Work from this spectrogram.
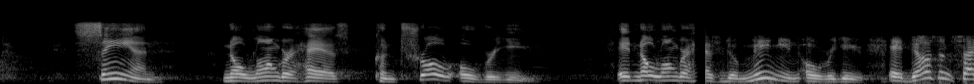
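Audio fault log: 6.94 to 7.06 s, handover gap: right after "no longer" the speech cuts out within a few tens of milliseconds and stays silent for 120 ms before the sound resumes. The call was being moved from one network to another, and during that switch no speech frames reached the receiver. With nothing to decode, the output simply went quiet. Whatever was said in that interval is gone and cannot be recovered.
7.06 to 9.74 s, fallback to narrowband: from the end of the gap onward the speech loses its airy top end and sounds muffled and coarser, with nothing present above 4 kHz. Before the gap, the HD Voice link carries brighter, fuller speech, consistent with AMR-WB running at a high rate. After the handover, the call resumes on a narrowband codec, which fits GSM full rate at about 13 kbit/s, and that codec cannot carry the upper band at all.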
